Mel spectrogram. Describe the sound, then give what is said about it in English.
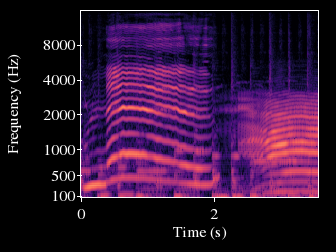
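Two loud, drawn-out cow moos, the first sliding downward over about two seconds and the second shorter and higher, over a steady thumping beat. “What beautiful animals! I like the cow.”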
